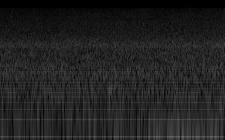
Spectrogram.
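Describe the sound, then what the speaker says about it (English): Strong wind blows outdoors in the Budawangs bush at dawn, a steady broadband roar buffeting the microphone with occasional low gusts, no voices present. "Part of me feels like it's just so windy"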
